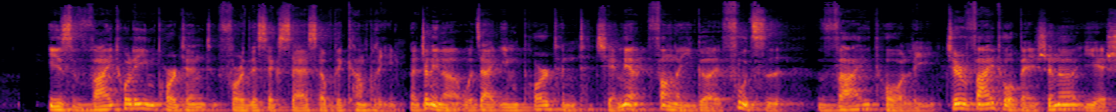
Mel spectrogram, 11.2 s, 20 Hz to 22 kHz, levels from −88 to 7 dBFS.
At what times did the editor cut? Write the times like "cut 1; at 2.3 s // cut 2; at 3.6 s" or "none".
cut 1; at 4.0 s // cut 2; at 9.4 s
